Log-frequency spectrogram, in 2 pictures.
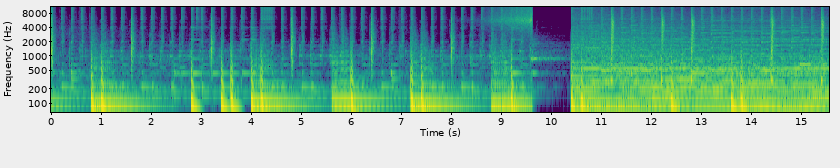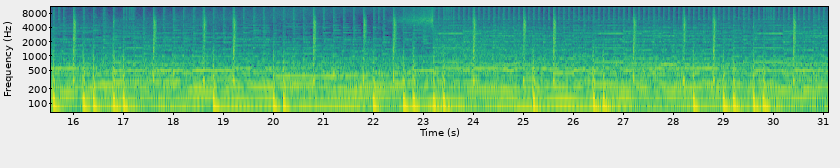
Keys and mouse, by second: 3.4 click, 3.9 click, 3.9 right click, 6.2 shift+click, 8.0 click, 8.7 shift+click, 10.2 alt+e, 13.6 middle click, 14.3 shift+middle click, 16.0 alt+3, 16.0 alt+click, 17.1 alt+shift+click, 17.7-20.2 middle drag, 20.6 alt+e, 25.0 Tab, 25.5-26.0 drag, 26.8 shift+click, 26.9 shift+middle click, 27.1-28.3 middle drag, 28.6 middle click, 29.1-29.5 middle drag, 29.7 shift+middle click, 30.8 shift+middle click.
